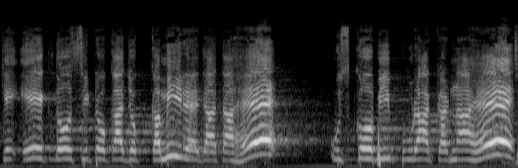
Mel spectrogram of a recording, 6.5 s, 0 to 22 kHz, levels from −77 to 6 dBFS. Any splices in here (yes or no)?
no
